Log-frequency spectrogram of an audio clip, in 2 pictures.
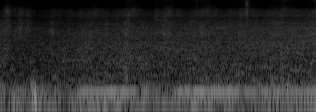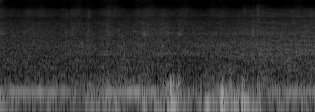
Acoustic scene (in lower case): residential area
